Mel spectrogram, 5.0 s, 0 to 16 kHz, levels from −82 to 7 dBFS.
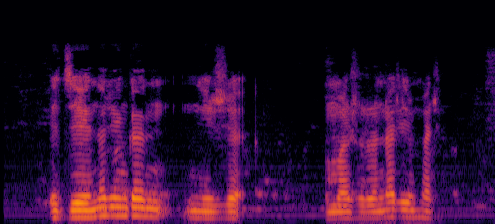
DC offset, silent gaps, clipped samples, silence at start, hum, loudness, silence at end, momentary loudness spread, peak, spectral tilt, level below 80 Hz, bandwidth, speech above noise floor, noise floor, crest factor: under 0.1%; none; under 0.1%; 0.5 s; none; -25 LUFS; 0.4 s; 13 LU; -6 dBFS; -7 dB/octave; -58 dBFS; 7.6 kHz; 30 dB; -54 dBFS; 18 dB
